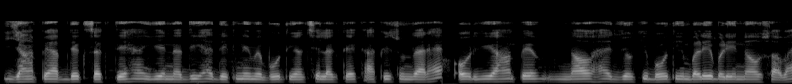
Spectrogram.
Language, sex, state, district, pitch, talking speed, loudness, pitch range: Hindi, male, Bihar, Sitamarhi, 125 Hz, 240 wpm, -32 LUFS, 120-130 Hz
